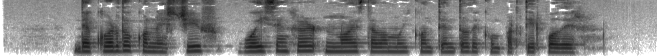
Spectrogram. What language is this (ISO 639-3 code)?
spa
